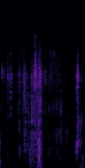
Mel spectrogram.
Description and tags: One page turn. Recorded a piece of paper.
page, reading, flick, book, turn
